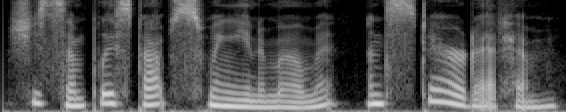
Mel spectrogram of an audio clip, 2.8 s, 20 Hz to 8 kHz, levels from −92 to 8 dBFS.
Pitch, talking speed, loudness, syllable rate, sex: 205 Hz, 210 wpm, -16 LUFS, 5.7 syllables/s, female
